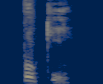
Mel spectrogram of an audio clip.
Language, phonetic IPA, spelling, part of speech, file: Polish, [ˈpuci], póki, conjunction, Pl-póki.ogg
